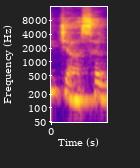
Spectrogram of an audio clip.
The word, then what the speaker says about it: Chaucer: चासर, right pronunciation चासर है. मैं आज तक चासर बोलता था, लोग चौसर बोलते थे. मैं कहता पता नहीं, मैं चासर ही बोलता हूँ. आप इसे मेरी सुन्नत समझ के चासर बोला करें. आज डिक्शनरी भी इसे चासर प्रोनाउंस कर रही है.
